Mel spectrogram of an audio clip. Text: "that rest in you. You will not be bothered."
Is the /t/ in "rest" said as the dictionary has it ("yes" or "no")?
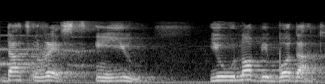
yes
